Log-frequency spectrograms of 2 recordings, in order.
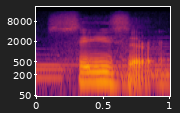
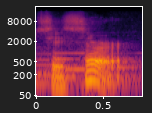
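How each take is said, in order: First: The stress is on the first syllable. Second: The stress is on the second syllable. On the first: The speaker calls it right. "the stress is usually on the first syllable" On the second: The speaker calls it wrong.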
